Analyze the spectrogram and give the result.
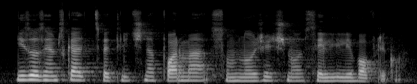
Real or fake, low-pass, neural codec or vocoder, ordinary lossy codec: real; none; none; none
